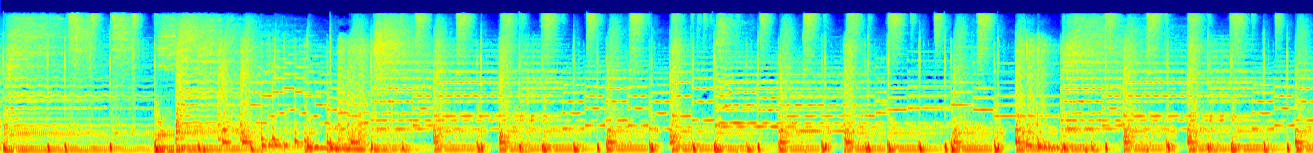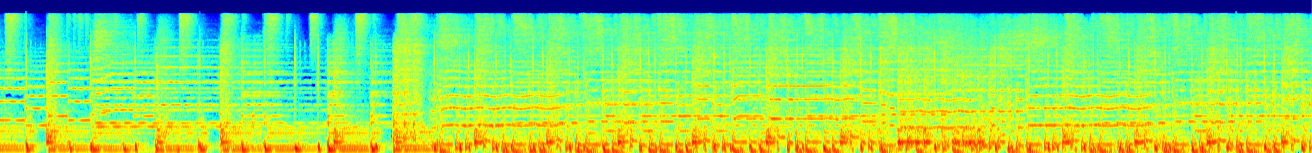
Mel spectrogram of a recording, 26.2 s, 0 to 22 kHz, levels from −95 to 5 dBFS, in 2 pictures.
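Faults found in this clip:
Chunks out of order at 3.88–3.92 s and 5.27–5.29 s. One 10 ms block plays three slots late in the first event and one slot late in the second, which fits 10 ms packets reordered in the jitter buffer or playout path. The result is a brief jumbled stutter. On the waveform it shows as three hard discontinuities per event, and on the spectrogram as thin vertical broadband lines.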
